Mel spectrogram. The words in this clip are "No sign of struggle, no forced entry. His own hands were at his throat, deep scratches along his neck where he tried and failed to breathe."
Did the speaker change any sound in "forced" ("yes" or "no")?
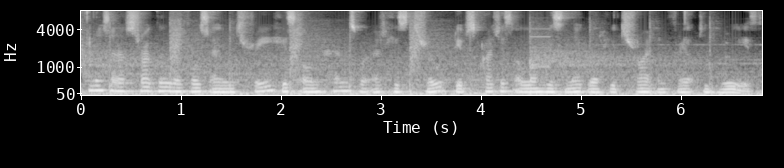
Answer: yes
